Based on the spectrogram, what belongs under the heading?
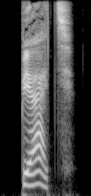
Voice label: numbers in Russian 5

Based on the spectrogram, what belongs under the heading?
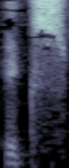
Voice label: "x" pronunciation de

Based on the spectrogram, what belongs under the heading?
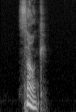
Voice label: numbers in French 5

